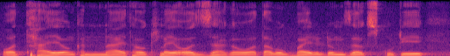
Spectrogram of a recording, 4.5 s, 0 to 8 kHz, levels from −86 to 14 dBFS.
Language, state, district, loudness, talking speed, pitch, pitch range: Kokborok, Tripura, West Tripura, -14 LUFS, 175 wpm, 130 Hz, 125-135 Hz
